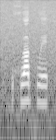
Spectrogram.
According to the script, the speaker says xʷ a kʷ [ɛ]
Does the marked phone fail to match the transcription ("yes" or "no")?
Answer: yes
